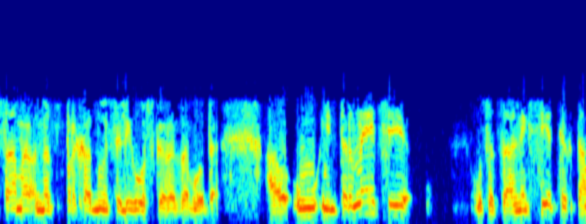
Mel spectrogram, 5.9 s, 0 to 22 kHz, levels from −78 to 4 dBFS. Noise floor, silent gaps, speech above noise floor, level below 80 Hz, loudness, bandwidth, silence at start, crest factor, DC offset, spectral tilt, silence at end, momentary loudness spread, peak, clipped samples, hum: -48 dBFS; none; 32 dB; -56 dBFS; -17 LUFS; 4.1 kHz; 0 s; 12 dB; under 0.1%; -3.5 dB/octave; 0 s; 7 LU; -6 dBFS; under 0.1%; none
